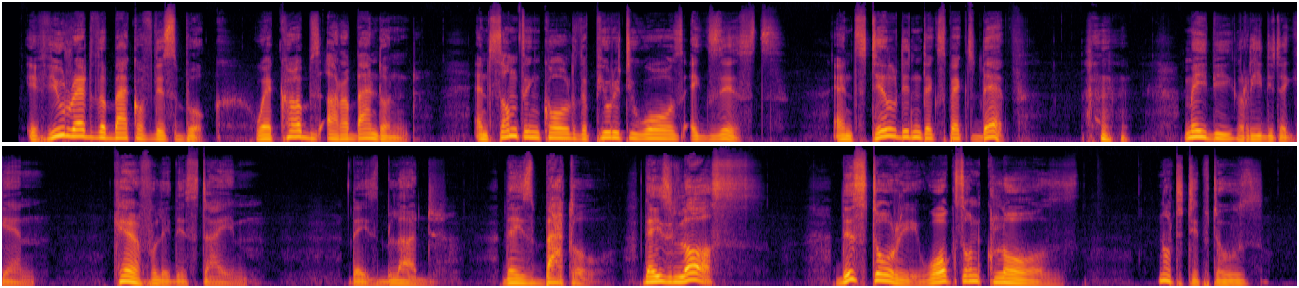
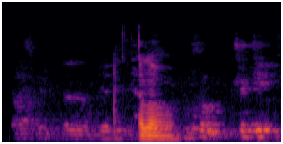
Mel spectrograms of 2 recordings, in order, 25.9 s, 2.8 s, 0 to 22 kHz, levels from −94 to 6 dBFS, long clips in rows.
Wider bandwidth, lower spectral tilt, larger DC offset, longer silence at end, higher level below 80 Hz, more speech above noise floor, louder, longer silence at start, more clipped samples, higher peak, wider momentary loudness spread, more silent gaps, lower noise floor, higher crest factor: first, 18 kHz vs 10.5 kHz; about the same, -6.5 dB/octave vs -7.5 dB/octave; neither; first, 0.45 s vs 0 s; first, -40 dBFS vs -68 dBFS; first, 46 dB vs 23 dB; first, -19 LUFS vs -36 LUFS; about the same, 0.25 s vs 0.15 s; neither; first, 0 dBFS vs -14 dBFS; second, 16 LU vs 22 LU; neither; first, -63 dBFS vs -58 dBFS; second, 18 dB vs 24 dB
